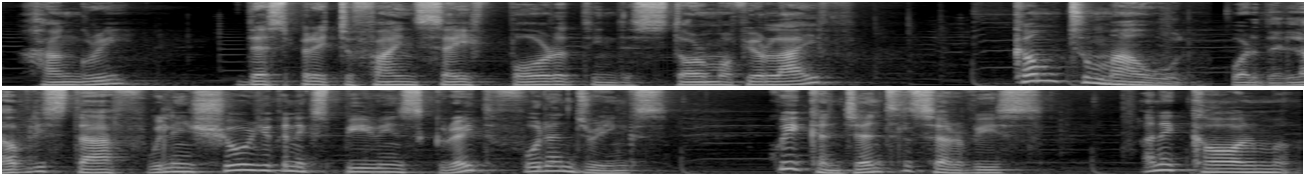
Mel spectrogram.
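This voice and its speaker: A man playing a curious young student journalist, narrating his adventures in a chatty, wry way as host of a fictional podcast. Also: mid-range voice. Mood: earnest promotion. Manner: chatty, wry, expressive storytelling. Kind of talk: scripted first-person audio drama narration in chatty podcast form.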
